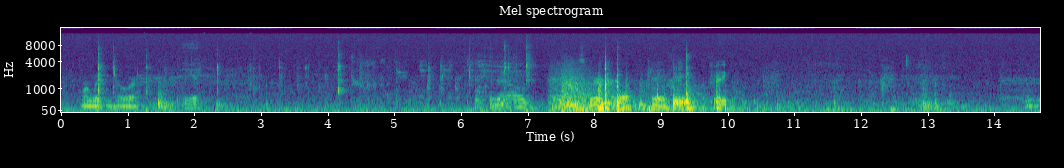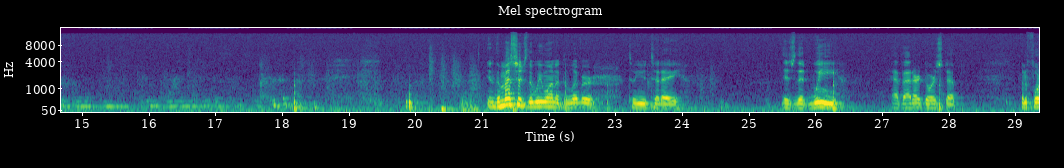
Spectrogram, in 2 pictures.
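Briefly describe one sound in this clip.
A middle-aged man speaks calmly into microphones, with pauses.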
